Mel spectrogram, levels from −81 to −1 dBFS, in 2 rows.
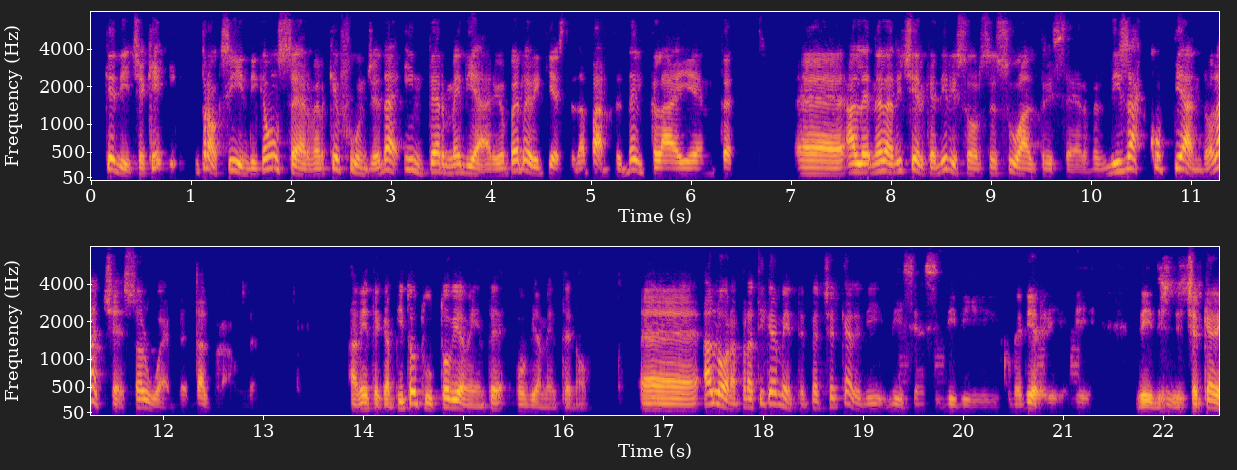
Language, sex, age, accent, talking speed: Italian, male, 40-59, native, 115 wpm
